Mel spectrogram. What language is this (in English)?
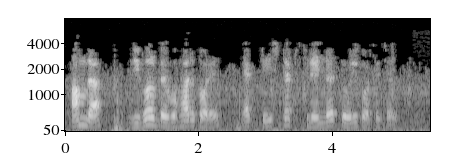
Bangla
